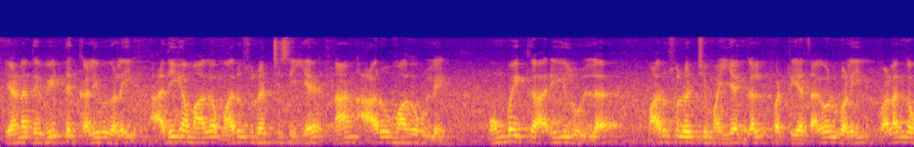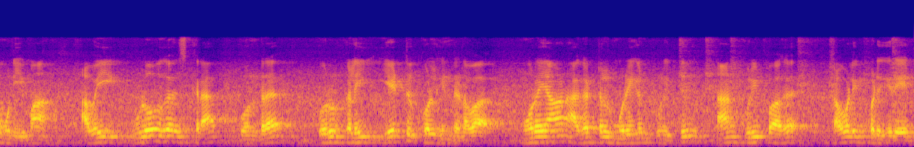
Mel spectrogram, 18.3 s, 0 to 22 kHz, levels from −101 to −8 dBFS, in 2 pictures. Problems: background sounds at intervals, background conversations at intervals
